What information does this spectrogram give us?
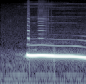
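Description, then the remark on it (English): After a brief quiet moment, a child's voice lets out a loud, steady wolf-like howl that holds one sustained pitch to the end, with no other talking. “Can you make a howling sound like a wolf?”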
